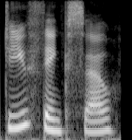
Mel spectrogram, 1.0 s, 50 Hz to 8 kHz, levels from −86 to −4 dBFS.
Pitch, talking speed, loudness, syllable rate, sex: 210 Hz, 240 wpm, -18 LUFS, 4.6 syllables/s, female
